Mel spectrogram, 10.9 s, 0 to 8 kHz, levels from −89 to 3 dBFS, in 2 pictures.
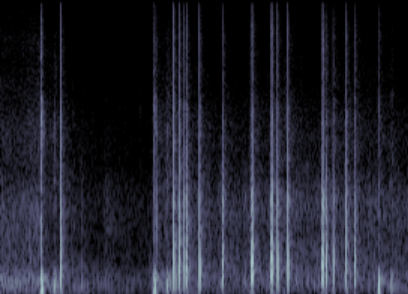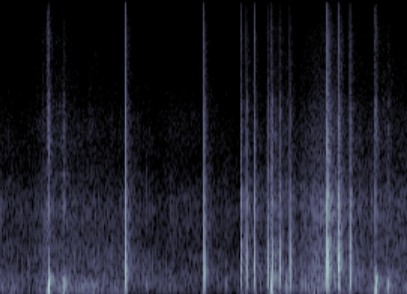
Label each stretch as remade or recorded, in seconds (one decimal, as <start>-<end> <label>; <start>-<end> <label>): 0.0-10.9 recorded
